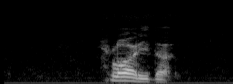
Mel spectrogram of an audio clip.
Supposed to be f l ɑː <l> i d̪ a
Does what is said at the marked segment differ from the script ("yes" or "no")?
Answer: yes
